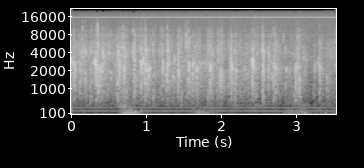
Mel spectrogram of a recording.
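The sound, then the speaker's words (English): A church audience claps together in a hand clap of praise to God during a sermon, a dense, steady wash of many hands for several seconds with a low hum running underneath. “Oh, someone give him a hand clap of praise.”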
